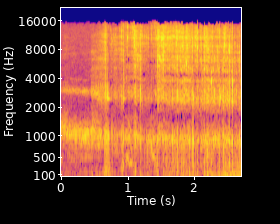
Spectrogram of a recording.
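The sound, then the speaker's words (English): Wet slurping of hot coffee sipped from a mug, with a few short liquid gurgles and small smacking sounds over a couple of seconds, no talking. “I'm gonna have another little sip.”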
